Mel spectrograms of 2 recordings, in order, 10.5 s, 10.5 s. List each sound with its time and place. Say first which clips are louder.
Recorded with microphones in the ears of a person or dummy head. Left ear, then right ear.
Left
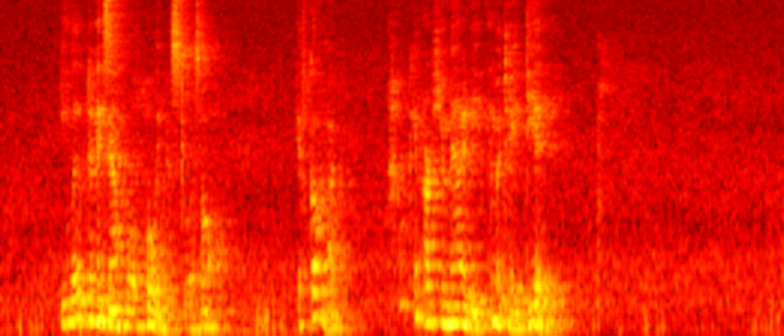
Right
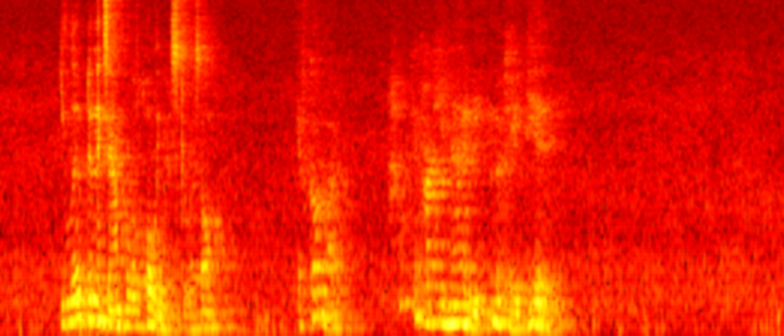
0.8 s a man speaking: right 5 dB; 40° right (ahead or behind), 1.7 m; by 7.4 s 35° left (ahead or behind), 3.5 m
